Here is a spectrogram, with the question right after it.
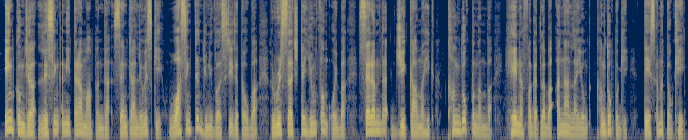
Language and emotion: Manipuri, neutral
